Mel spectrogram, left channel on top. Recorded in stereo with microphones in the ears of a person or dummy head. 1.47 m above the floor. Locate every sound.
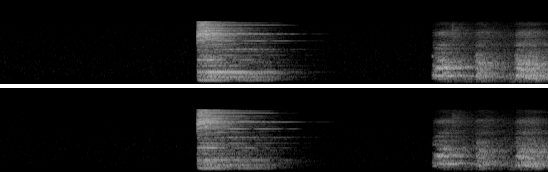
2.0 s a chime: centre (ahead or behind), 0.7 m
4.3 s a cat meowing: 55° left (ahead or behind), 1.7 m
